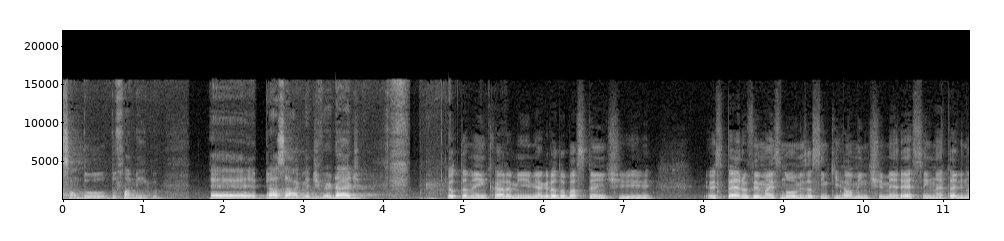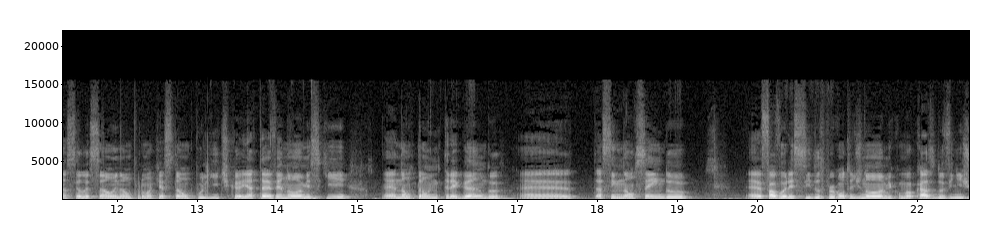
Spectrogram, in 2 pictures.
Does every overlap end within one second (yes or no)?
yes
